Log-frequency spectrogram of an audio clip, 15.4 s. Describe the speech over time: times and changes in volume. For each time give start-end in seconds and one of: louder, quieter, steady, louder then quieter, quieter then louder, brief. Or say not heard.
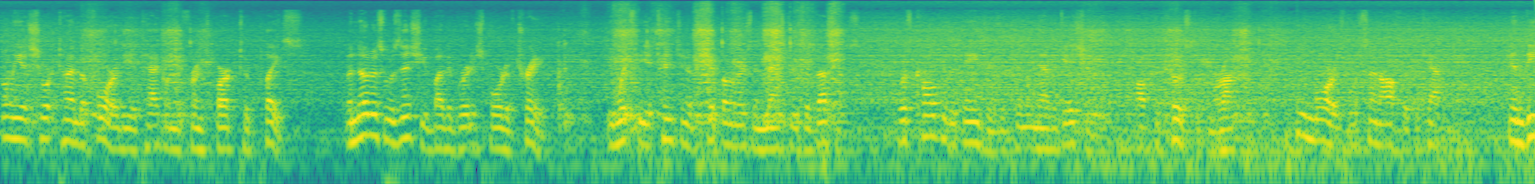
0.0-15.3 steady.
